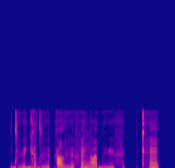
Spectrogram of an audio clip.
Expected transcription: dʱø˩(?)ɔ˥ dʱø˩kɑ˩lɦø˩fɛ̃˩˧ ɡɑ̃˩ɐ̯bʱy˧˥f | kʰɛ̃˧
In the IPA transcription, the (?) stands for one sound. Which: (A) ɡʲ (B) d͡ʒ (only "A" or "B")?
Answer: A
